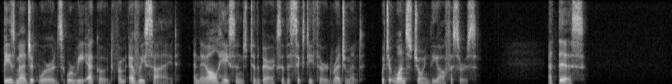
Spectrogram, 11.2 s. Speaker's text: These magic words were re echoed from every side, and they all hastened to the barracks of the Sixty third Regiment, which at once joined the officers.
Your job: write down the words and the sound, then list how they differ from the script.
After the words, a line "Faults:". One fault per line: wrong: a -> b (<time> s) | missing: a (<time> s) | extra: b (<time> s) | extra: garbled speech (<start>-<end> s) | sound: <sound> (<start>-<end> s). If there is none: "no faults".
These magic words were re echoed from every side, and they all hastened to the barracks of the Sixty third Regiment, which at once joined the officers. At this
Faults:
extra: At this (9.1 s)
